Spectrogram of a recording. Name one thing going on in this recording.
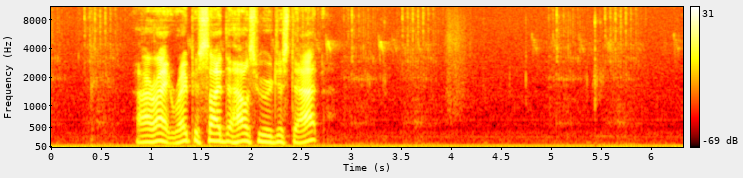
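A bicycle rolls along over rough ground.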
